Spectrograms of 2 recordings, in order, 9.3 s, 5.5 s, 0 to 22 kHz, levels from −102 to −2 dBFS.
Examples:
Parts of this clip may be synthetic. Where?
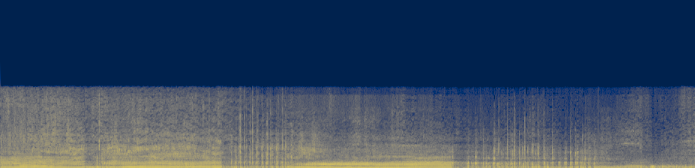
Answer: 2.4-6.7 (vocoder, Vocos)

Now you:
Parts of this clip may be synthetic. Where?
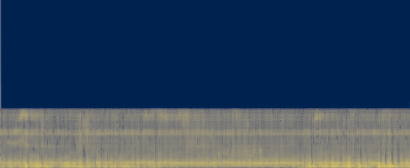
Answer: 0.0-5.5 (vocoder, BigVGAN v2)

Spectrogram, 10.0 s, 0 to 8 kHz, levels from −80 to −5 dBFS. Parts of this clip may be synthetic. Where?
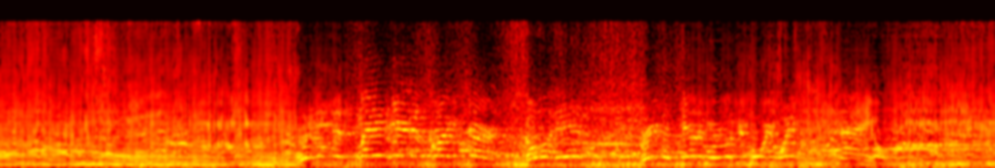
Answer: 0.0-3.5 (vocoder, BigVGAN v2); 6.9-10.0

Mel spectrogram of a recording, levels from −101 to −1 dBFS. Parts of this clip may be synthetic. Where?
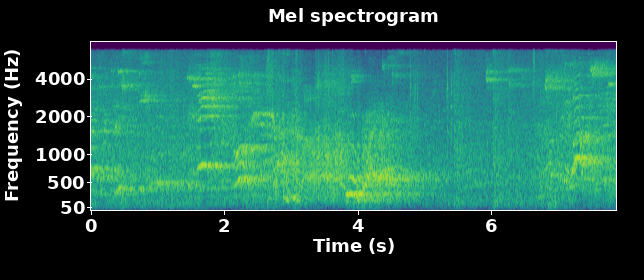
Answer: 2.5-3.7 (vocoder, Vocos); 4.9-6.1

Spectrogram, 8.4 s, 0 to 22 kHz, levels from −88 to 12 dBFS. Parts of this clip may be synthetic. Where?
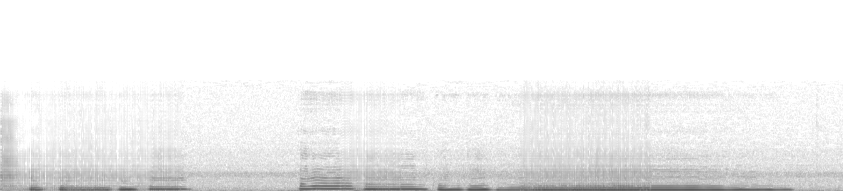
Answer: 0.0-1.8 (vocoder, BigVGAN v2); 3.4-4.0; 5.2-6.5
